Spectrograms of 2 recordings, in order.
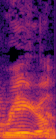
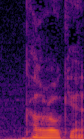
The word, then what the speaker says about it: karaoke: Karaoke is what karaoke. Americans say, but karaoke is what they say in Japan.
